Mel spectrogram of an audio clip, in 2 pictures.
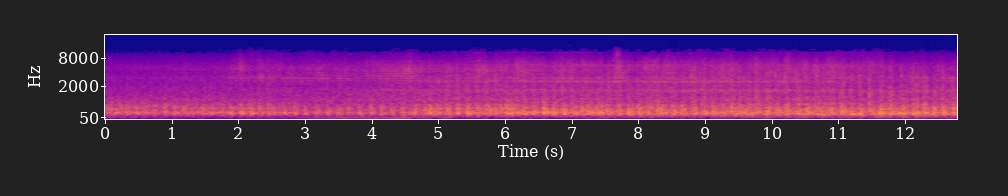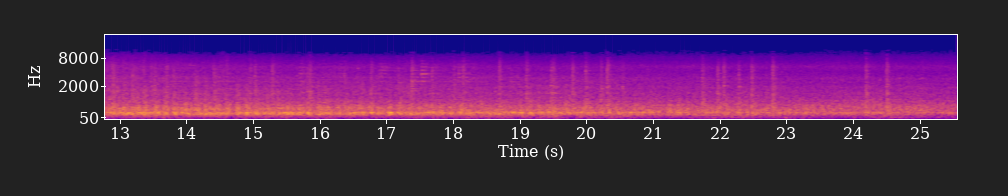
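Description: Steam-hauled passenger train crossing a steel girder bridge, its wheels clicking over the rail joints in a long run of clicks that builds, peaks midway and fades as the last coach passes, over the steady rush of the river below.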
